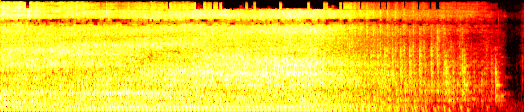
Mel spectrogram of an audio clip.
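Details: Free Craftsman lawnmower being refurbished, cosmetically worn, started up to hear it run: small single-cylinder holds a steady, even drone for three seconds then winds down cleanly on shutoff; engine sounds healthy.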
